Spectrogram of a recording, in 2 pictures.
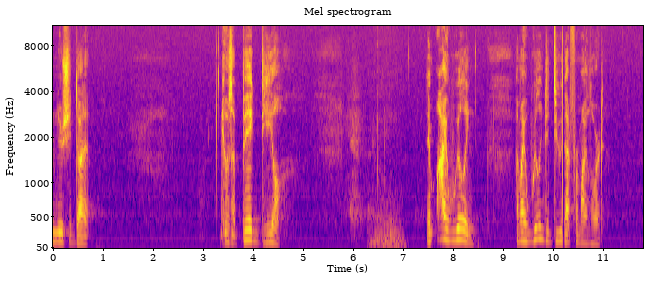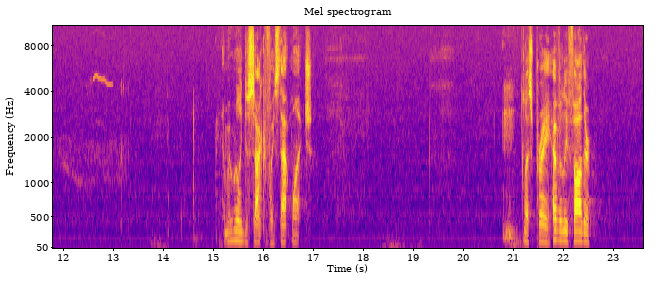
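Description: A man speaks with animation through a microphone, in bursts with pauses, in a room with some echo.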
